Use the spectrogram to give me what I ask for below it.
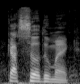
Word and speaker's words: Casaudemec: First of all, pronounce that for us. Casaudemec.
